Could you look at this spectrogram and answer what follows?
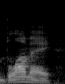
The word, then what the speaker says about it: Blame: I know it's spelled blame, but it's supposed to be. It's clearly supposed to be. Actually, it's probably supposed to be blamu, which is the sound a gun makes. – It's blam.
